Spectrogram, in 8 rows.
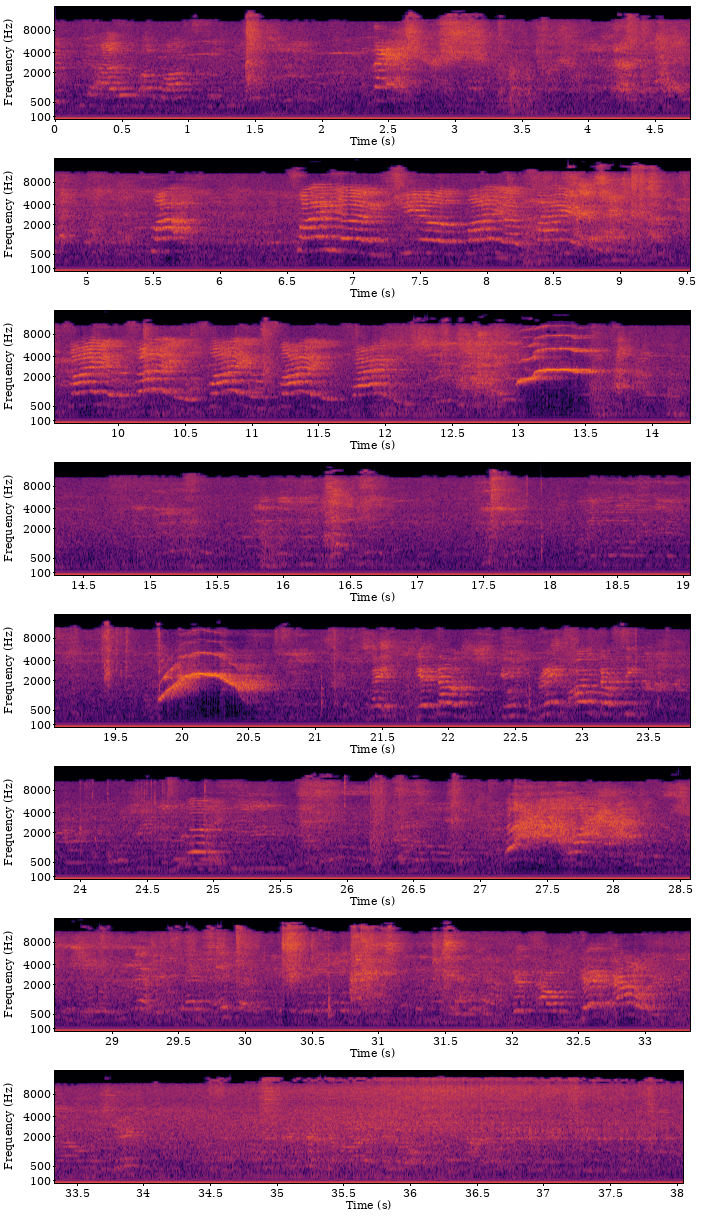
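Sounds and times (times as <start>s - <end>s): young child talking: 0.0s - 1.4s, 2.3s - 3.4s, 4.2s - 13.0s, 24.3s - 25.4s, 27.3s - 33.2s
children chattering and playing: 0.0s - 38.0s.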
